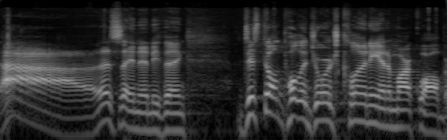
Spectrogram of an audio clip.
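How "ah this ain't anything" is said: slow put-on New England fisherman drawl. Imitating fishermen shrugging off the storm: new england fisherman voice. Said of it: "that's my New England fisherman voice".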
